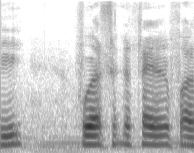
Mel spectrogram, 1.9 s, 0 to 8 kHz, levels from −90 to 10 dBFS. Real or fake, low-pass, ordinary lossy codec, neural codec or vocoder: real; none; none; none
